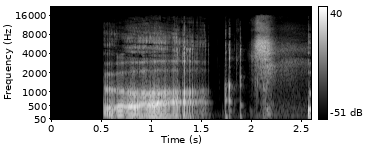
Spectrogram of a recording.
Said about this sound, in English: Wasn't quite the booger burp from Revenge of the Nerds.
